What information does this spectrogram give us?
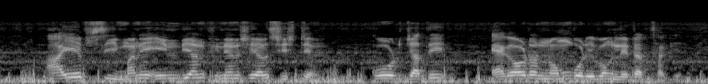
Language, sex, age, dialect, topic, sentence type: Bengali, male, 51-55, Standard Colloquial, banking, statement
